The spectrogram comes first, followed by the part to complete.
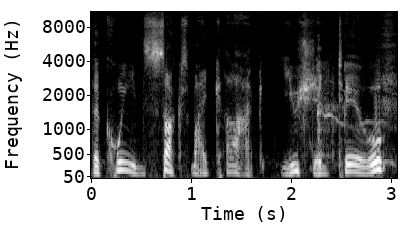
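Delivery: put-on condescending tone. Quoting a character's line from a YTP to friends, mock-condescending. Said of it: "so condescendingly".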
